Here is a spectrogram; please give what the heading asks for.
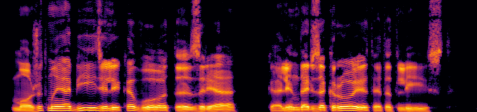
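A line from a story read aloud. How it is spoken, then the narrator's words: Loud singing phone. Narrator (Russian): громко пропел мобильный телефон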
